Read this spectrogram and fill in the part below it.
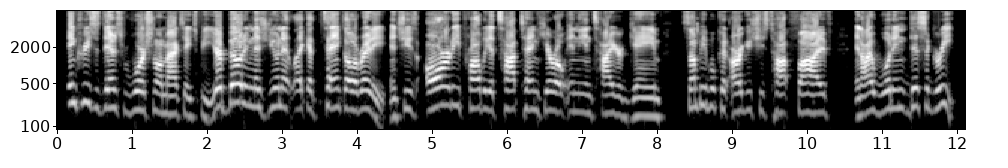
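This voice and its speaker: A man speaks fast in a raised, projected voice with a high pitch. His tone is bright, sharp and animated, at a fairly quick pace. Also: ordinary pitch variation. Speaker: mobile game content creator. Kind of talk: gaming guide commentary. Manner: casual, animated.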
